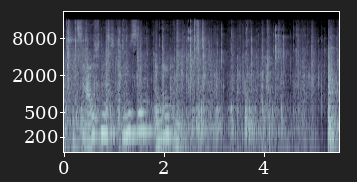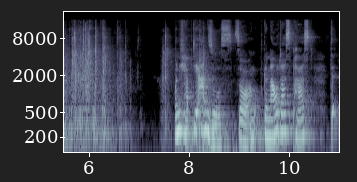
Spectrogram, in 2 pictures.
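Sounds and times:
fabric bag rustling: 0.0 - 7.6.

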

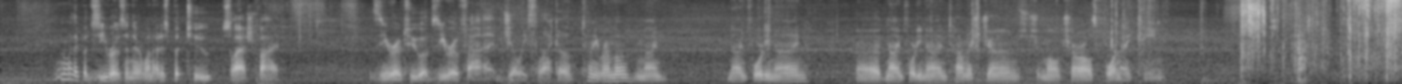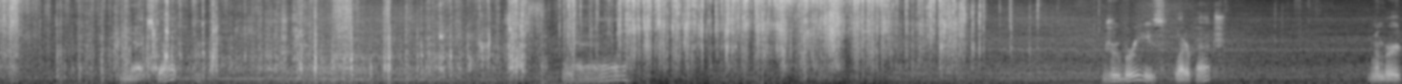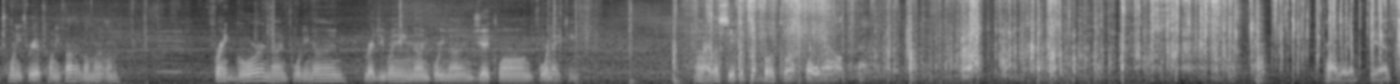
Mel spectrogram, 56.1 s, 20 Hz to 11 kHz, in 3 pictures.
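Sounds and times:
foil wrapper crinkling: 16.5 - 32.6, 46.6 - 56.0.

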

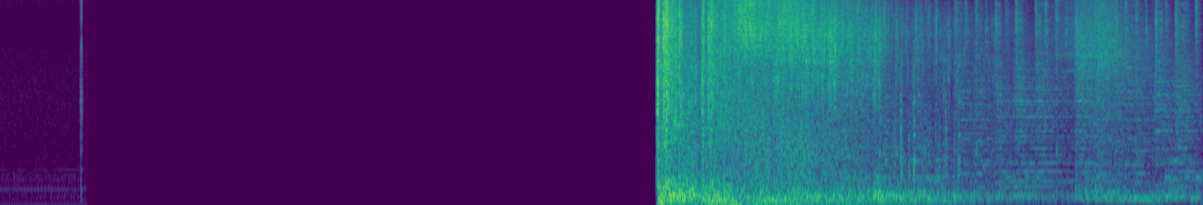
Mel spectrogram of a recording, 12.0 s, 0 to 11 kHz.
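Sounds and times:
explosion deep boom: 6.6 - 10.0
music: 9.0 - 12.0.

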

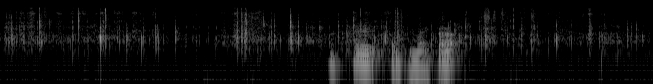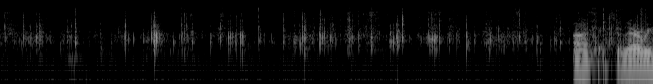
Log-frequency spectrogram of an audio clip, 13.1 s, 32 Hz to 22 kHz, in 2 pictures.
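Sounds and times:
paper crinkling: 0.0 - 13.0.

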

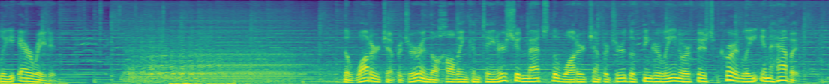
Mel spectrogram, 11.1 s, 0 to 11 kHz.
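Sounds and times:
air pump humming: 1.6 - 4.6.

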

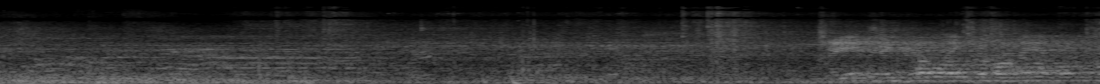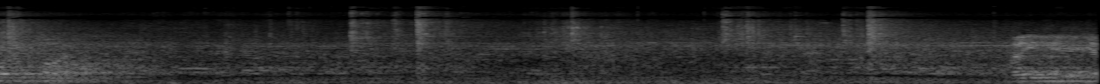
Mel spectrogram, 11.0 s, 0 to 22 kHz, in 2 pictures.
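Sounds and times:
murmur of distant voices: 0.0 - 11.0.

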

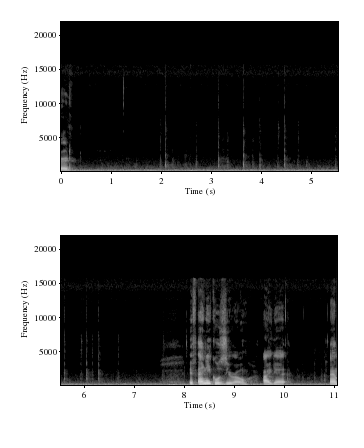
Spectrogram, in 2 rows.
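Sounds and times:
stylus tapping on tablet screen: 1.9 - 6.8.

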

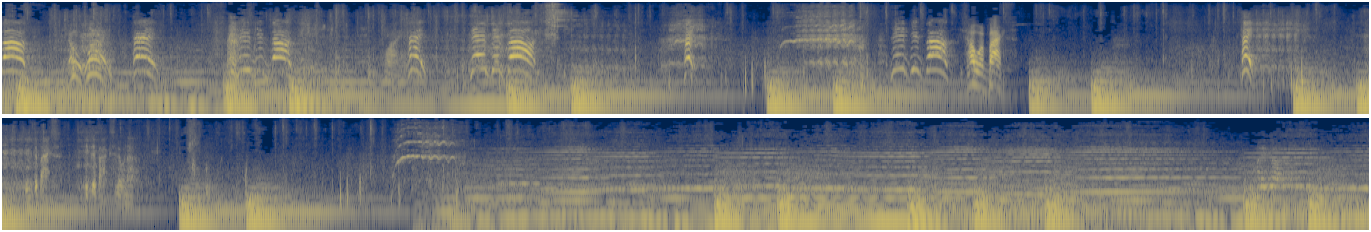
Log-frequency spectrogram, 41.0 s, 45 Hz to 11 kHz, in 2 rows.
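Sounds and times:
film score music: 0.0 - 41.0
horse whinnying: 7.1 - 10.8, 11.6 - 13.2, 18.6 - 19.6, 20.4 - 21.0, 26.4 - 27.5.

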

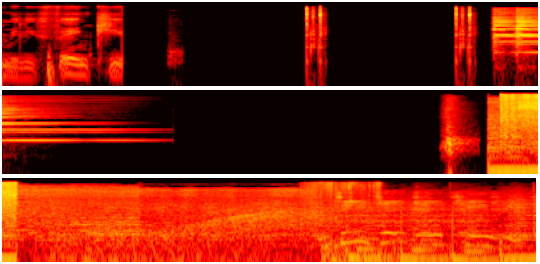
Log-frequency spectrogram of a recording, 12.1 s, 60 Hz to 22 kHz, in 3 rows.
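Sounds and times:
notification bell ding: 3.7 - 5.3.

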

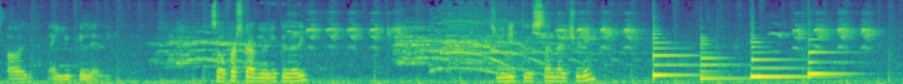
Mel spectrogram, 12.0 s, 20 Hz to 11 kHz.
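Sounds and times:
ukulele strings plucked: 8.7 - 11.5.

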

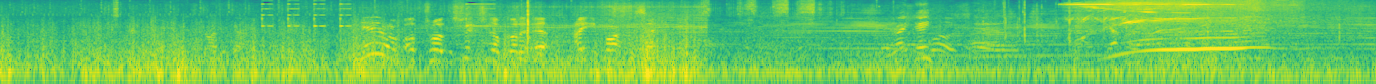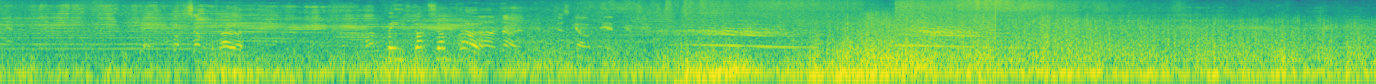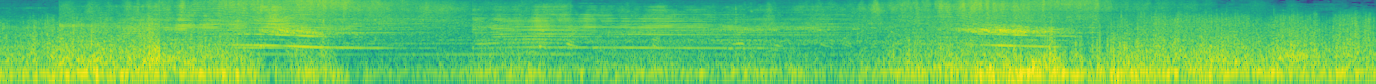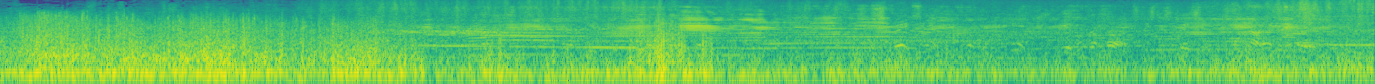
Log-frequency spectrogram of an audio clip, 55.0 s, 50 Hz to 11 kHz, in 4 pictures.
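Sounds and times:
electric model plane motor whine: 0.0 - 55.0.

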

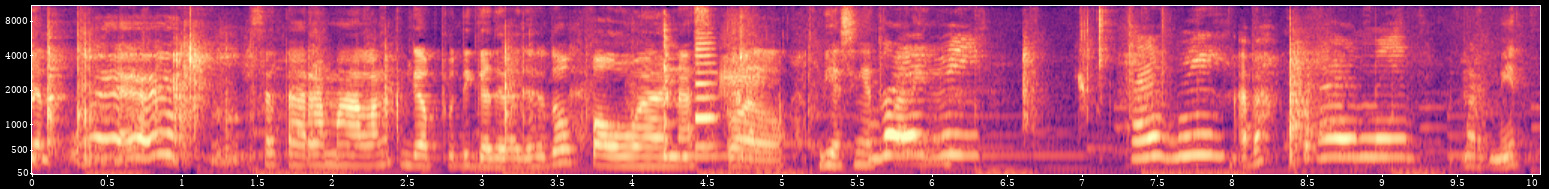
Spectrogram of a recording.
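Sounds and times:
background music: 0.0 - 10.0
woman asking a question: 4.1 - 5.4.

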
